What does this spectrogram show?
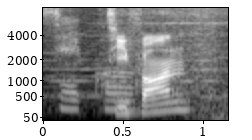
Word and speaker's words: Typhon: Tifon? Yeah. That's how it's pronounced.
